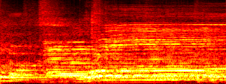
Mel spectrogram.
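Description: Gospel singing by a small group of singers on microphones, with long held notes and a brief drop in level about a third of a second in.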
